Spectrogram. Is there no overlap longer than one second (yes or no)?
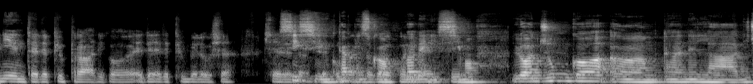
no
